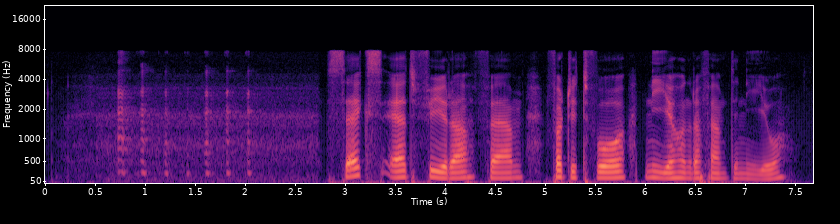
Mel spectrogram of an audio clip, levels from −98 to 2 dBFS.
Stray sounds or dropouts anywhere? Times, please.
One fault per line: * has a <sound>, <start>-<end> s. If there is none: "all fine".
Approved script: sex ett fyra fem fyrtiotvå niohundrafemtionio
* has a laugh, 0.7-2.3 s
